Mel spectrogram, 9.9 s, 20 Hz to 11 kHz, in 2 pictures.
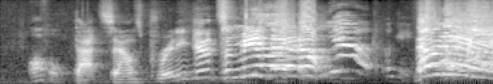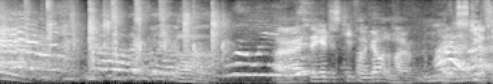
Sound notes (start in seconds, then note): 4.1 red team cheer; 4.2 start cheering; 5.1 clapping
